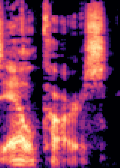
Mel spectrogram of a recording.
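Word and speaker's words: LCARS: and he said there is no canon pronunciation of L-cars. But he uses L-cars.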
